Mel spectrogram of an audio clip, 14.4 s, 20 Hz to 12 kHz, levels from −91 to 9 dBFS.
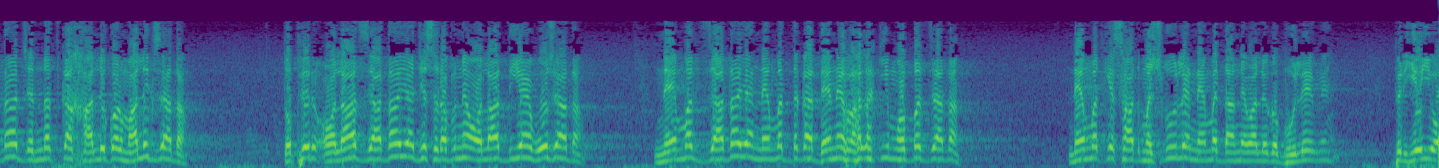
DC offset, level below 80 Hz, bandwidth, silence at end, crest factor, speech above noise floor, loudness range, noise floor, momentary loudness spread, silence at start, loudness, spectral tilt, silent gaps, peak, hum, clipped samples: under 0.1%; -42 dBFS; 8 kHz; 0 s; 12 dB; 33 dB; 3 LU; -47 dBFS; 7 LU; 0 s; -14 LUFS; -4.5 dB/octave; none; -4 dBFS; none; under 0.1%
